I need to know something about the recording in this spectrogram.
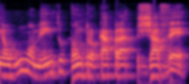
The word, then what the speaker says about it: Javé: Fala assim, olha, a esmagadora opinião acadêmica depende que o tetragrama, no tempo de Moisés, se pronunciava Javé. Ele fala que isso é uma coisa acadêmica. Na minha opinião de historiador e tudo mais, muito provavelmente é Javé, mas não é com J, né?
